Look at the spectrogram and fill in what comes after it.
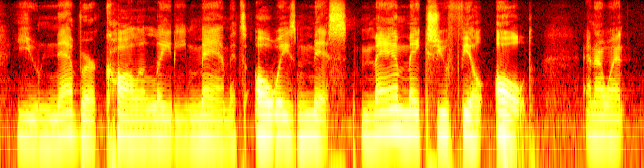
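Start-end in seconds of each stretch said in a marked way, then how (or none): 0.2-5.3 put-on very serious, stern old lady voice. Retelling how an elderly customer scolded the speaker: imitating a very serious old lady. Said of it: "points at me in a very serious way and says".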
